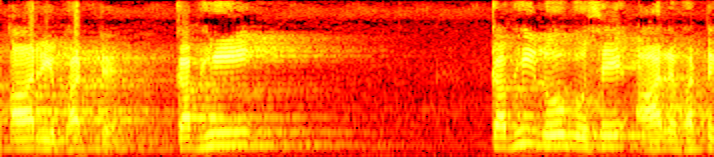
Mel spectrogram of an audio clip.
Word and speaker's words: आर्यभट: तो आर्यभट्ट जो थे, तो हम लोग भट्ट शब्द का उच्चारण करते हैं, पर वास्तव में भट्ट नहीं है, इनका नाम आर्यभट्ट है।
